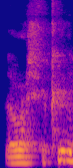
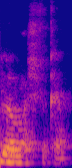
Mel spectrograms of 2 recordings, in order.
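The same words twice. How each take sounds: First: Rochefoucauld ending in coo, as in C double O. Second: Rochefoucauld ending in koh, French style. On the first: Testing the coo version of Rochefoucauld on stream, ending coo. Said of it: "As in C double O". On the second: Trying the French koh version for viewers, ending koh. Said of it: "Is it La Rochefoucauld or La Rochefoucauld?". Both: Shown as a demonstration.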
